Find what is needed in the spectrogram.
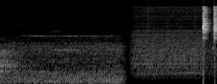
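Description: Faint rubbing of a knife cutting through soft scone dough on a wooden board, with no distinct strokes, over low steady background noise that drops away abruptly a little over a second in.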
